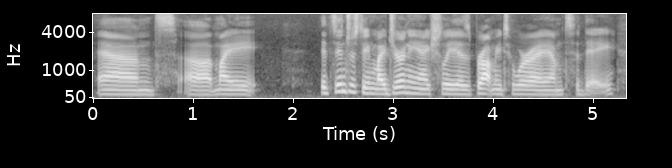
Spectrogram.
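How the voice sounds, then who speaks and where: A young woman who works as a sound technician in theater, answering interview questions in a candid, halting way. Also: deep voice, a little mellow, clear, resonant tone. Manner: candid, hesitant with fillers.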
